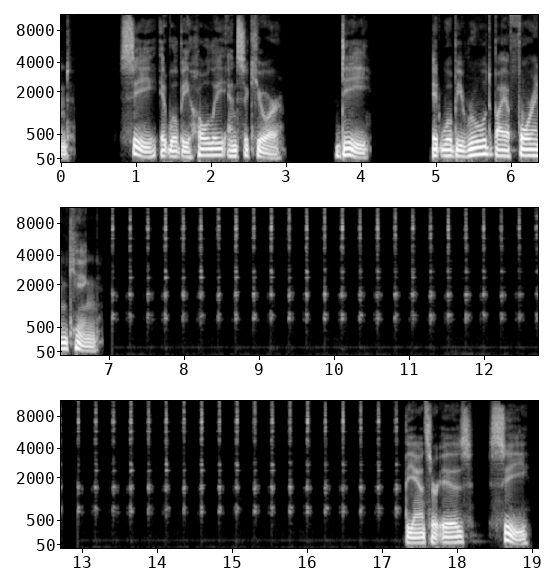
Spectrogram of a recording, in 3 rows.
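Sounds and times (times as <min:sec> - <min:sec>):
clock-like timer ticking: 0:06.9 - 0:17.8.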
